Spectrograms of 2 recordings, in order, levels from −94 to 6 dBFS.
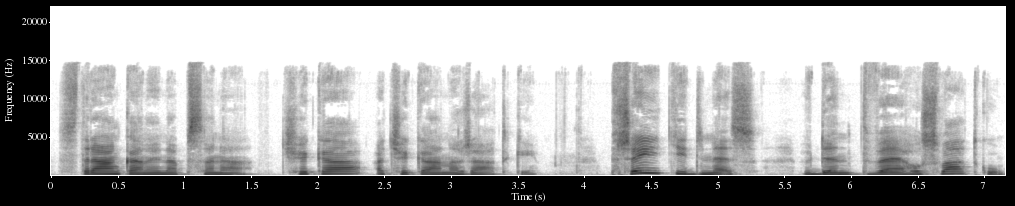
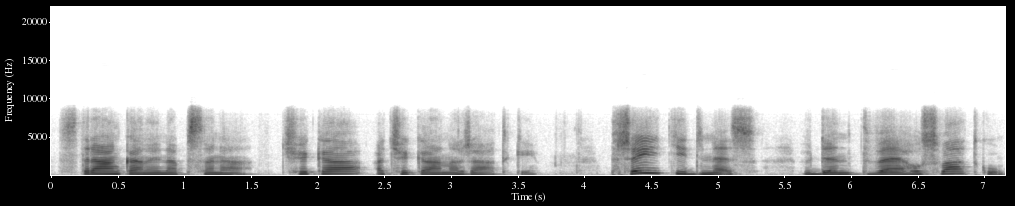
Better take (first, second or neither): first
